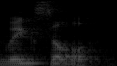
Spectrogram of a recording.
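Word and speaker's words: WGSL: language um wgl uh w g s l I think pronounced wigsal uh is kind of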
